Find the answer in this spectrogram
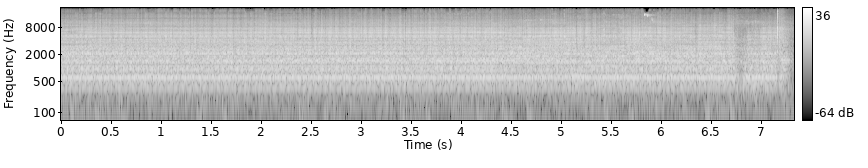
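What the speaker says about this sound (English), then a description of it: "now we're going to do our Forstner bit holes" Power drill boring a one-inch hole into wood with a Forstner bit, a loud continuous whining grind held steady for several seconds before winding down near the end.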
